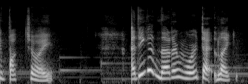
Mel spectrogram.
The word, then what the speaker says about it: bok choy: That is how you say it in um English. Yeah. You would just say buck choy.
